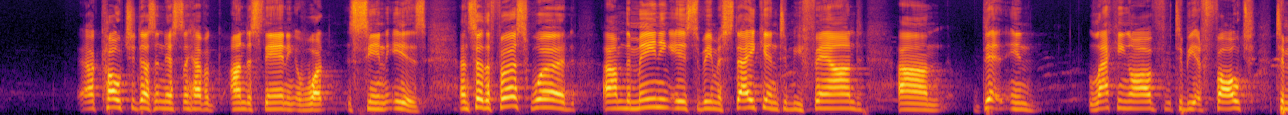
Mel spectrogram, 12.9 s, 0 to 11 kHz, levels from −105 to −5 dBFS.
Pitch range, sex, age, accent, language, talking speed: 190-225 Hz, male, 20-39, Australian, English, 165 wpm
